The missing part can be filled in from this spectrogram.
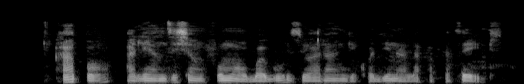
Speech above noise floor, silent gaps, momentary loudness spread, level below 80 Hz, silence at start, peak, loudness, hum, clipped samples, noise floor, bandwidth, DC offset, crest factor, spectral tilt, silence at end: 26 dB; none; 14 LU; -58 dBFS; 0.45 s; -8 dBFS; -28 LUFS; none; under 0.1%; -54 dBFS; 8.4 kHz; under 0.1%; 22 dB; -4.5 dB/octave; 0.25 s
